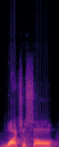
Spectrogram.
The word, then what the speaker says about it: Wachesaw: It's pronounced Wachesaw Plantation.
